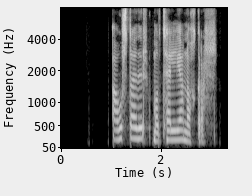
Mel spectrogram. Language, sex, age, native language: Icelandic, female, 30-39, Icelandic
